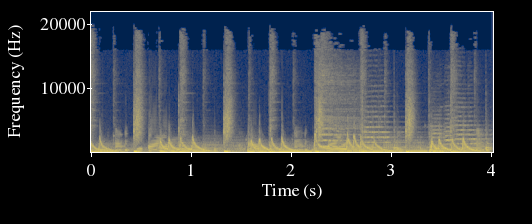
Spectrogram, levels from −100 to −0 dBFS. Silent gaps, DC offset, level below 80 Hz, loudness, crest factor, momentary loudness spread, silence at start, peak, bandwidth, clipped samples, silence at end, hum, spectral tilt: none; under 0.1%; -26 dBFS; -18 LUFS; 12 dB; 3 LU; 0 s; -6 dBFS; 19.5 kHz; under 0.1%; 0 s; none; -5.5 dB/octave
